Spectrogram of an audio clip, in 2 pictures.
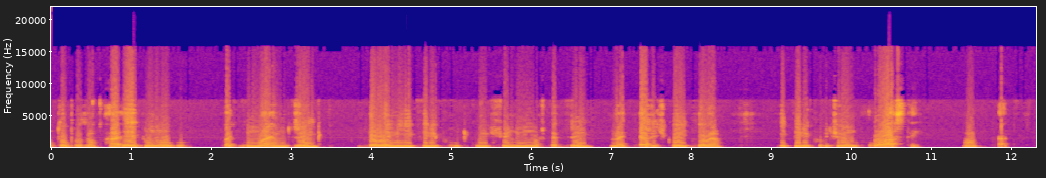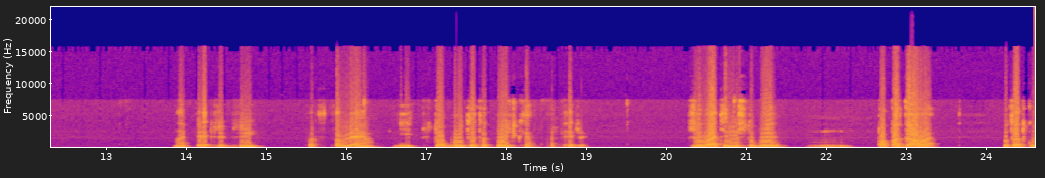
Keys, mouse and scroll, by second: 0.5 click, 1.0 g, 3.5 r, 5.6 g, 8.1 click, 9.5 r, 13.1 click, 13.9 g.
